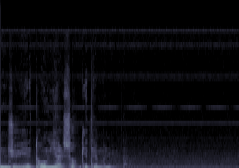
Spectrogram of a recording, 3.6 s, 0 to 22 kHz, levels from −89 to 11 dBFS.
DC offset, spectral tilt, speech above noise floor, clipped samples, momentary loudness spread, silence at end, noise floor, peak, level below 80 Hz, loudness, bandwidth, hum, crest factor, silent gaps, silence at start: under 0.1%; -6.5 dB/octave; 27 dB; under 0.1%; 13 LU; 1.7 s; -63 dBFS; -20 dBFS; -50 dBFS; -37 LUFS; 18 kHz; none; 18 dB; none; 0 s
